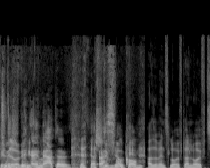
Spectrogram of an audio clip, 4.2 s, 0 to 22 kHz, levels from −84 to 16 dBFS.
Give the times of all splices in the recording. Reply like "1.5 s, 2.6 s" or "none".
1.4 s, 2.9 s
